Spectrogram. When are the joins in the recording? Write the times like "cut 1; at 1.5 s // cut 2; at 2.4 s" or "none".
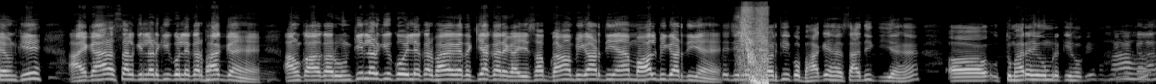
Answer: cut 1; at 7.3 s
